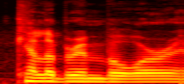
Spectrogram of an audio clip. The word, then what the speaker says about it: Celebrimbor: Then he took those out for the hard Cs, which was probably not a good move, considering that like it leads lots of people to mispronounce the names of Celeborn and Celebrimbor and things like that. But anyway, a little clearer when they were Ks to start with.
